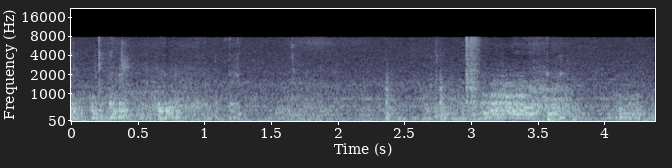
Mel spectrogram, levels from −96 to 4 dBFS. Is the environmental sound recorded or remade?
recorded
